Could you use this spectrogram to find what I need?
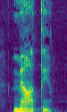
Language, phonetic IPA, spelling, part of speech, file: Ukrainian, [ˈmjate], м'яти, verb / noun, Uk-м'яти.ogg
- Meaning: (verb) to rumple, to crumple, to wrinkle, to fumble, to crease; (noun) genitive singular of м'я́та (mʺjáta, “mint”)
